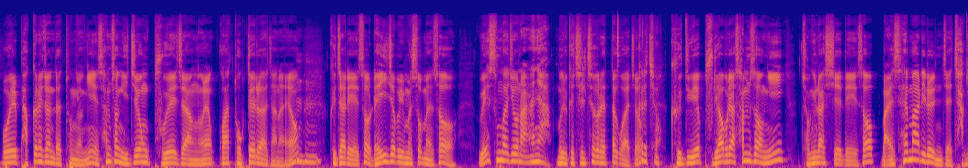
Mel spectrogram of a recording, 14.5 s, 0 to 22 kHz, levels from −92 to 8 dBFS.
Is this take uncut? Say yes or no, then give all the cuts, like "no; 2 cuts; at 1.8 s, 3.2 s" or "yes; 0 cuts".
no; 1 cut; at 11.1 s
